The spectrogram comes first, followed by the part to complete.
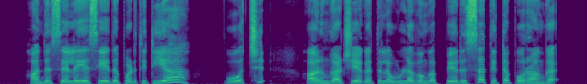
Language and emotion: Tamil, fearful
